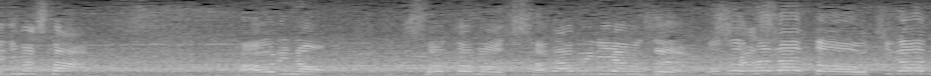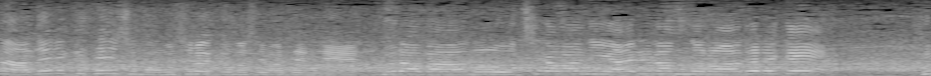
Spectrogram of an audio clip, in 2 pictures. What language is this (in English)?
Japanese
